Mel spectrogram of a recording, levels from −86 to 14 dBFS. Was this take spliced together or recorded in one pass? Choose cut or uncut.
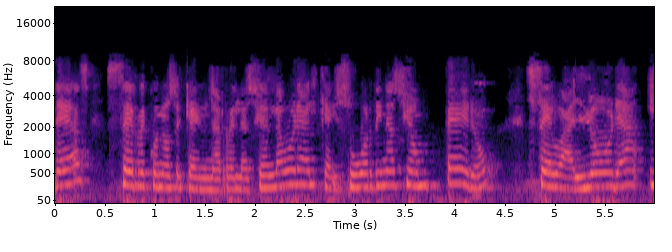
uncut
